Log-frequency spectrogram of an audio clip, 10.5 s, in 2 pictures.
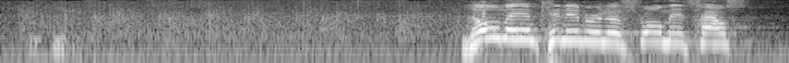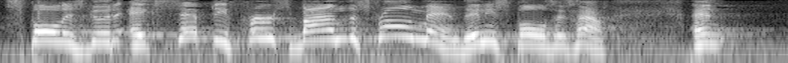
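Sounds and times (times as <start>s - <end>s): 
audience applause: 0.0s - 3.5s
speech: 0.3s - 0.6s, 3.1s - 10.2s.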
